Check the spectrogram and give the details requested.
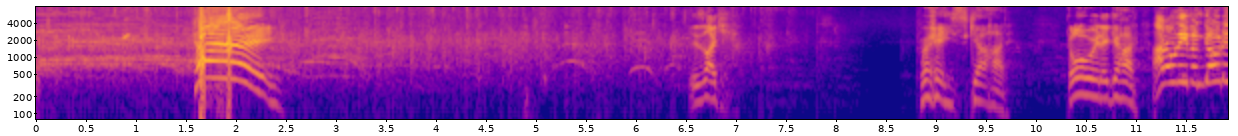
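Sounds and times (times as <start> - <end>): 
church crowd applauding: 0.0 - 8.0
speech: 2.2 - 2.5, 6.5 - 7.1, 8.8 - 11.9.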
